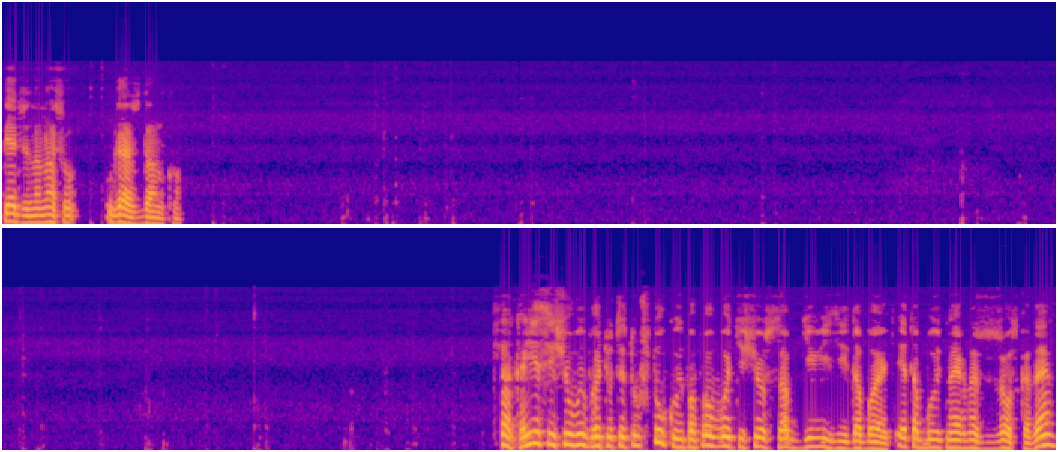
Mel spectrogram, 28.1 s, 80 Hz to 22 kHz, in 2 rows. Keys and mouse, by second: 3.0 click, 4.7 shift+middle click, 5.9 shift+middle click, 7.1 click, 10.2 click, 12.9 space, 13.9 shift+middle click, 14.7-15.7 middle drag, 16.1 space, 17.0 right click, 19.6 middle click, 20.9 click, 22.9-28.1 drag.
